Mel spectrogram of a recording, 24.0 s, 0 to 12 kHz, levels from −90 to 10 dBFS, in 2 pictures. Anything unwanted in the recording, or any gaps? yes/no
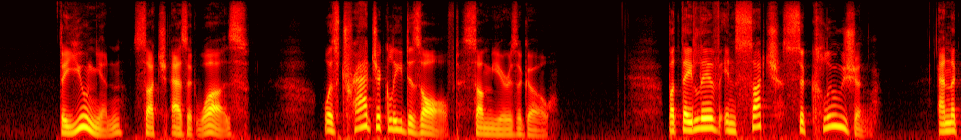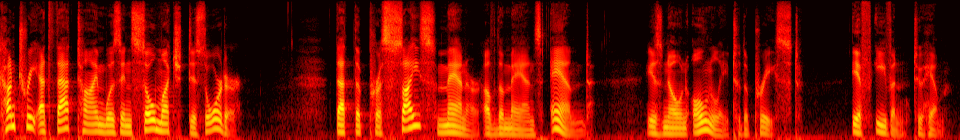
no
